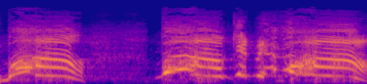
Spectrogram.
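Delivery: very loud, shrill, high, booming, drawn-out scream. Retelling a game in the water where he was left wide open; reenacting his own screaming. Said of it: "and I'm screaming".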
